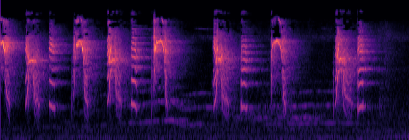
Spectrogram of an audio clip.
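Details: Long-tailed shrike (cendet) master song for training other birds: loud harsh notes with strong overtones repeated about twice a second, some linked by faint lower whistles, over a low background hum.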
